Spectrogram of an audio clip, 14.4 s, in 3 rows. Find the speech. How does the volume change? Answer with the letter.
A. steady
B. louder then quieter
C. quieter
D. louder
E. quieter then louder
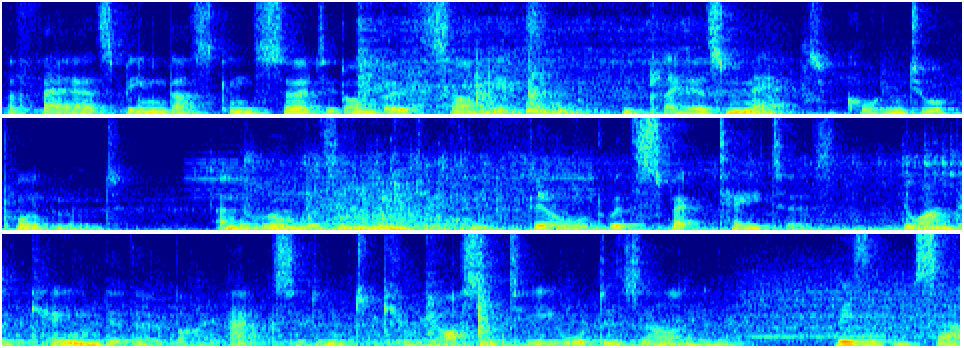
A.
